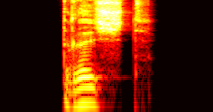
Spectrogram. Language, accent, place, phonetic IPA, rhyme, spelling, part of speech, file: German, Germany, Berlin, [dʁɪʃt], -ɪʃt, drischt, verb, De-drischt.ogg
- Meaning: third-person singular present of dreschen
